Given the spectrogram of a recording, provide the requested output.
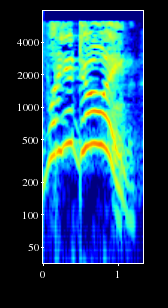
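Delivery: high, loud, slow shout; angry shout. Retold or imitated. Confronting the speeding driver in the parking lot, high shout. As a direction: call him out, loud and high.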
